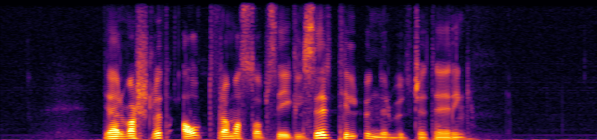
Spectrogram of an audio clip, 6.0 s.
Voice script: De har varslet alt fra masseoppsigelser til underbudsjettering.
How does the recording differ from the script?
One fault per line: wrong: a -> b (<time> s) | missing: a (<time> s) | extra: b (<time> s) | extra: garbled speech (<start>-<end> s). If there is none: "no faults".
no faults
